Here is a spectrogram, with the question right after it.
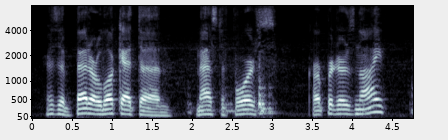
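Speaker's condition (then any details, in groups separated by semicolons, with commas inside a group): No condition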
